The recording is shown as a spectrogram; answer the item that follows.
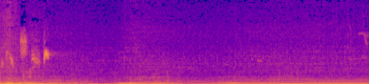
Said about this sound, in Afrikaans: Pappa skakel die kar aan en hulle vertrek.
